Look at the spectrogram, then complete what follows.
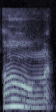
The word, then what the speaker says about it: Om: And it just so happens that in the English language, Om rhymes with home.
